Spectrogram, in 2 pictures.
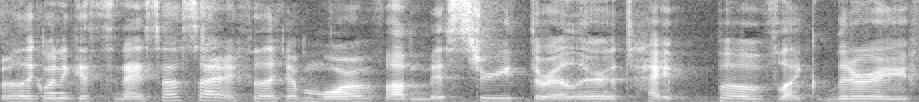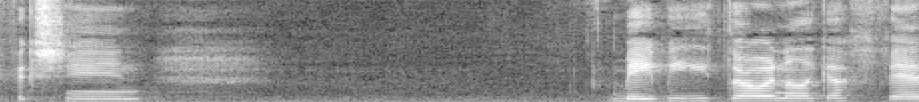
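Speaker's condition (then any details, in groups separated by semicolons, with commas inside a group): No condition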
